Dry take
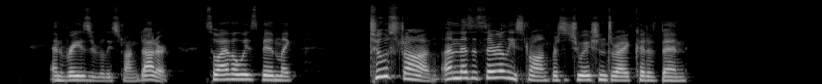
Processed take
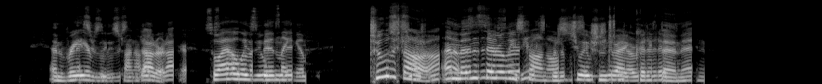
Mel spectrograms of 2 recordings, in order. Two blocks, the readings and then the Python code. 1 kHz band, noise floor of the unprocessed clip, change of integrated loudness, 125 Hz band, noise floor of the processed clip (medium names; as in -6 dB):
+5.0 dB, -83 dBFS, +4.5 dB, +5.5 dB, -78 dBFS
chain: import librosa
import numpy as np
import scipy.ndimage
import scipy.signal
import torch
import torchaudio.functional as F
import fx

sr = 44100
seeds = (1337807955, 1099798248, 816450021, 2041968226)

y = fx.reverse_delay(x, sr, ms=133, wet_db=-4.5)
y = fx.wow_flutter(y, sr, seeds[0], rate_hz=2.1, depth_cents=120.0)
y = y * 10.0 ** (3.5 / 20.0)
